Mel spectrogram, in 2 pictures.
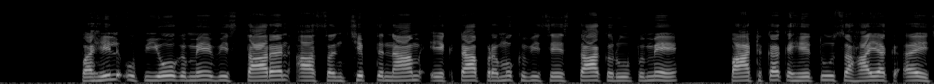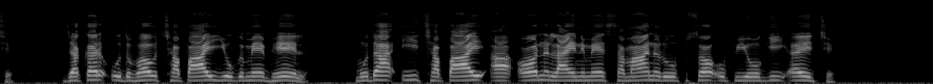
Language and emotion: Maithili, neutral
